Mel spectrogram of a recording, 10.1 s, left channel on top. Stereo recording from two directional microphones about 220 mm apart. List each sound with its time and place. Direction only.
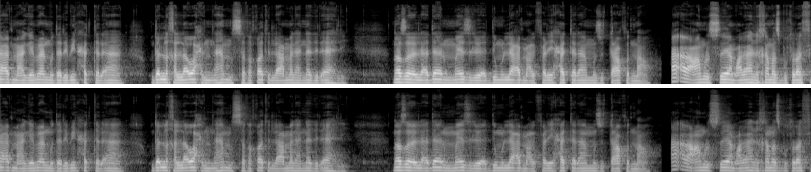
0.0 s speech: 25° left (ahead or behind)
8.4 s speech: 35° left (ahead or behind)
